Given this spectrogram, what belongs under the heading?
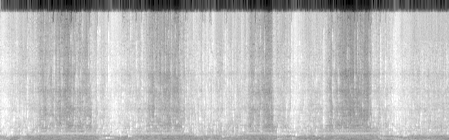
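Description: A sink tap runs steadily with cold water, a constant close hiss and splash throughout, with no talking.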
